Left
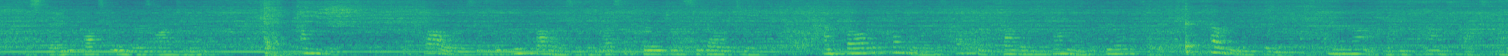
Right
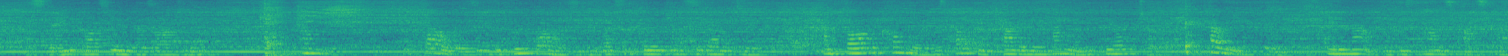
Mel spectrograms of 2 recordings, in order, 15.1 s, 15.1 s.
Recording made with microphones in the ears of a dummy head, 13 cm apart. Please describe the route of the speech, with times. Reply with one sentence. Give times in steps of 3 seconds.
You can hear the speech on the left from 0 s and on the right from 9 s.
